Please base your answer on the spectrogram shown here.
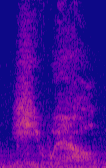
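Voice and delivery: a breathy whisper, no voice; whispered comeback; whispered punchline. Retold or imitated. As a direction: drop to a whisper for the last word. Punchline reply to the woman.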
